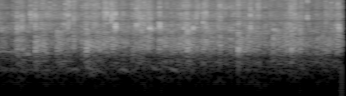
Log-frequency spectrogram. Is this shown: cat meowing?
no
